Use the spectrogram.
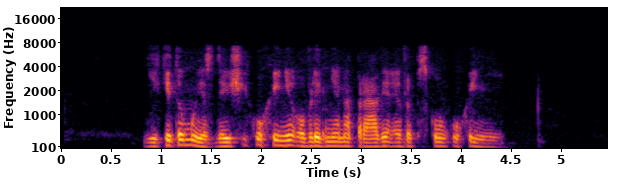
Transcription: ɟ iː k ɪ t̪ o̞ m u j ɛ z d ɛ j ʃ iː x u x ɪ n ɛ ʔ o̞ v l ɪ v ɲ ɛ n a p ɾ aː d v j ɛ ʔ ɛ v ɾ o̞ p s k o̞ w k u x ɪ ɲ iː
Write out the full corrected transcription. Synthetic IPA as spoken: ɟ iː k ɪ t̪ o̞ m u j ɛ z d ɛ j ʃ iː k u x ɪ ɲ ɛ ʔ o̞ v l ɪ v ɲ ɛ n a p ɾ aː v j ɛ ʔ ɛ v ɾ o̞ p s k o̞ w k u x ɪ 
